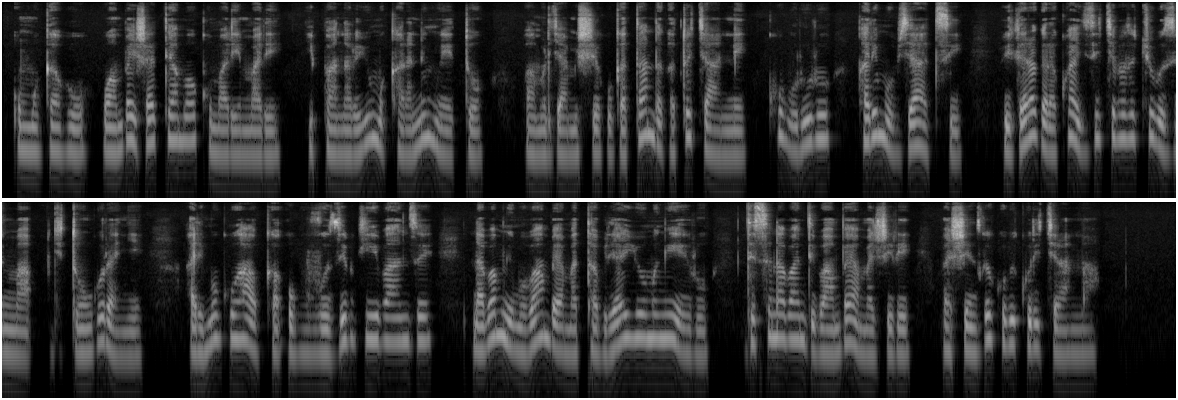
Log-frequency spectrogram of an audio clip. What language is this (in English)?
Kinyarwanda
